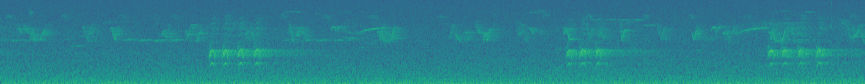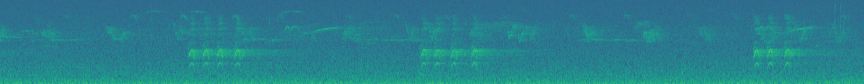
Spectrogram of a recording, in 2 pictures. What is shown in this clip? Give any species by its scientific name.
Baeolophus bicolor, Vireo olivaceus, Corvus brachyrhynchos, Bombycilla cedrorum, Contopus virens, Setophaga virens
